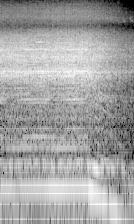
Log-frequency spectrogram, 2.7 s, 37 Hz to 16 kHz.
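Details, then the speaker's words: 2002 Honda CR-V 2.4L held at 3000 rpm not accelerating well, engine note surging up and down unevenly; rough idle and stalling, cause not yet found. "See, even when I press the gas at 3000 RPM, the engine is not accelerating well. The engine is up and down, up and down."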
